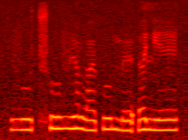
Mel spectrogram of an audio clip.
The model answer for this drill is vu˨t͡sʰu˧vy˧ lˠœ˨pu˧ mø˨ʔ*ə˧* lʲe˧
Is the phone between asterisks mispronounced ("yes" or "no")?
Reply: no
